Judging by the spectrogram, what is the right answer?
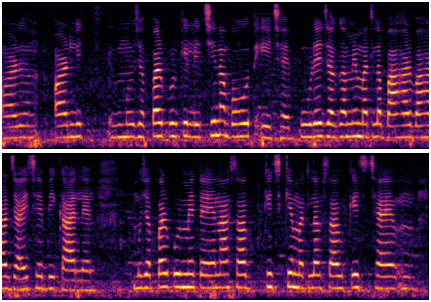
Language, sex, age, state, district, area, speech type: Maithili, female, 18-30, Bihar, Muzaffarpur, rural, spontaneous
